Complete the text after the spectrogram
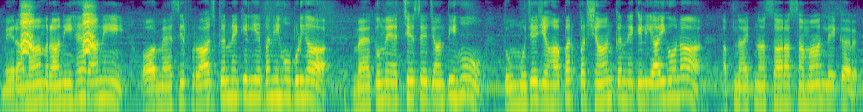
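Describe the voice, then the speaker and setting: A man's voice: sits high, fairly even intonation, unhurried, music in the background. A man voicing a cruel, arrogant young female crow who taunts and bosses her mother-in-law. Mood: scornful. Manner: scornful, bossy and taunting.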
